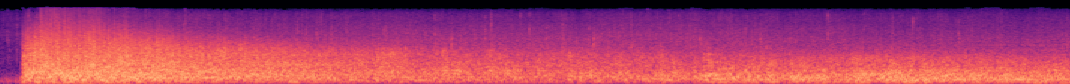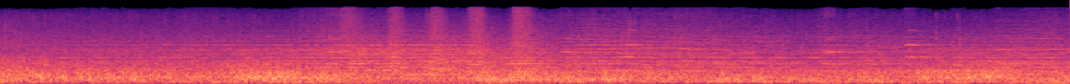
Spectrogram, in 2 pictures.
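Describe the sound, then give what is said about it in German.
A loud thunderclap bursts out and then rolls on in a long, deep rumble, with steady rain hissing underneath and a few faint crackles later on. “Wenn es blitzt und donnert, muss man sich als Wanderer schnell in Sicherheit bringen. So ein Gewitter kann sich gewaltig und gruselig anhören.”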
